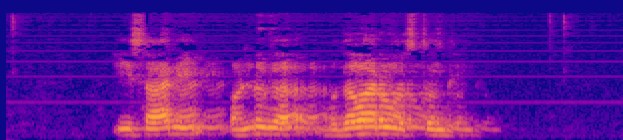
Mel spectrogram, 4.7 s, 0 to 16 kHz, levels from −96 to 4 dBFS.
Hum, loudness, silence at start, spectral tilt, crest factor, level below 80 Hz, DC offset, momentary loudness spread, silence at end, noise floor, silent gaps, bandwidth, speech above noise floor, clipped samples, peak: none; -22 LUFS; 0.85 s; -4.5 dB/octave; 18 dB; -72 dBFS; under 0.1%; 13 LU; 1.15 s; -65 dBFS; none; 11.5 kHz; 43 dB; under 0.1%; -6 dBFS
